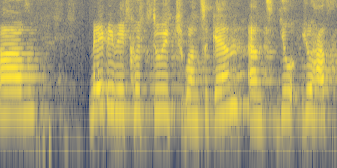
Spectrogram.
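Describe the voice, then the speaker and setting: Speaking in a German accent, a woman with a high pitch talks at a very slow pace. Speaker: composer leading a workshop. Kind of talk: online rehearsal instruction. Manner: halting.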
